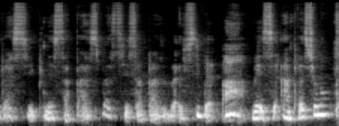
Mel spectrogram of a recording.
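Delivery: muttering doubts to oneself, very soft; half-voiced retold self-reassurance, under the breath; doute marmonné. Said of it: "il y a toujours ce doute-là". (se rassurer à mi-voix, dans le doute)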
